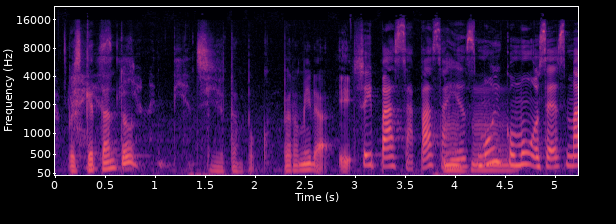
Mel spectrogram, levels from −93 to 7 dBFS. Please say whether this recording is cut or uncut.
cut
